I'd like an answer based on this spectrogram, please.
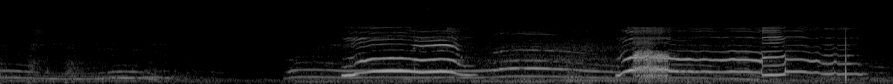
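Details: Orange cat versus white cat fighting, loud sustained caterwauling howls that rise and fall in long wavering tones, overlapping between the two cats, with a sharp hiss-like burst near the end.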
